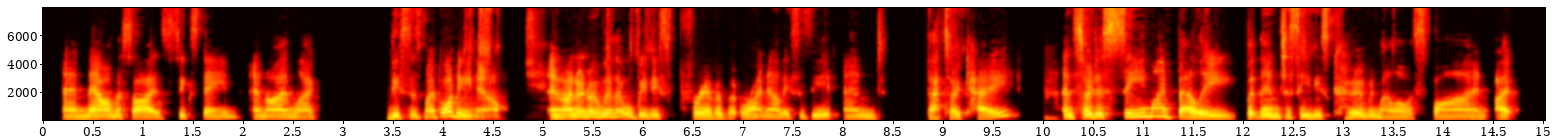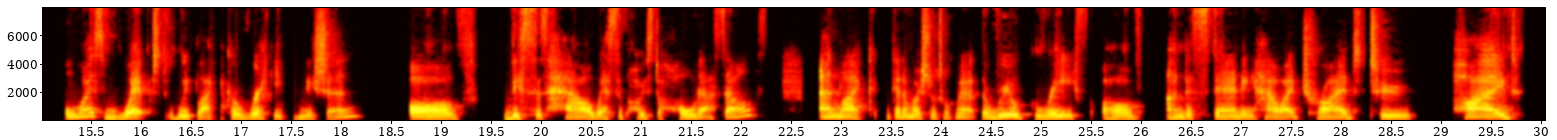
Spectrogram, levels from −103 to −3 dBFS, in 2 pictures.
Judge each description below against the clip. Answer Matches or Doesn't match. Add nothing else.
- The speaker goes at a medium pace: Matches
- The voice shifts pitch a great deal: Doesn't match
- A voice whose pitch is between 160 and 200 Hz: Matches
